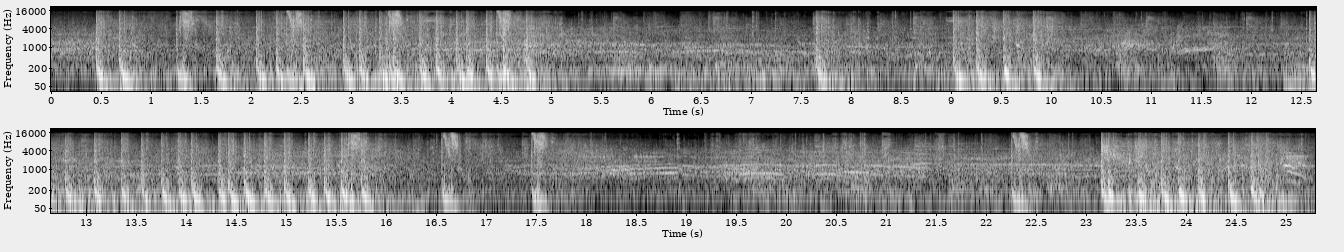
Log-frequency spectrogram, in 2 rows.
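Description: Dead Space 3 gameplay with dense, continuous gunfire and booming blasts across the whole stretch, loud and close, mixed with game effects and sounds from creatures.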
